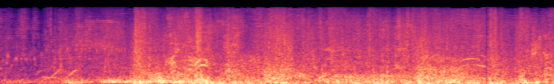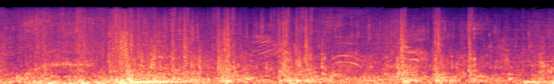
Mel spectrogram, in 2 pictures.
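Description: Game characters clash with rapid hits and impacts.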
